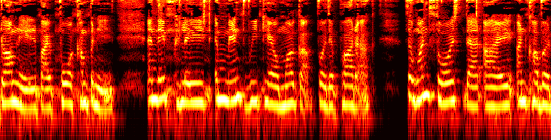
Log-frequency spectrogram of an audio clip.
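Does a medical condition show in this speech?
Yes: profound deafness; 98% hearing loss, grew up wearing hearing aids, cochlear implant candidate, communicates by lip reading; closed captioning on screen during this virtual talk, uses a hearing aid model that helps.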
